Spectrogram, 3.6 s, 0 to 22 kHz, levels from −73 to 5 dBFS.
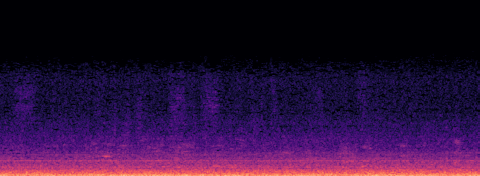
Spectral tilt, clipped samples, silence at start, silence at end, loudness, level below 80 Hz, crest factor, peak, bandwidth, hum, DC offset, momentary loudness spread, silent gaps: -8.5 dB/octave; under 0.1%; 0 s; 0 s; -13 LUFS; -20 dBFS; 12 dB; 0 dBFS; 12.5 kHz; none; under 0.1%; 1 LU; none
